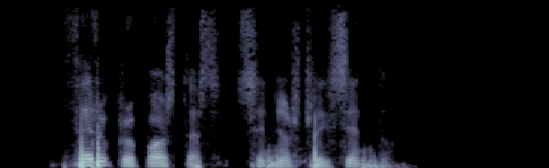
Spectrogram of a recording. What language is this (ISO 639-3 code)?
glg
